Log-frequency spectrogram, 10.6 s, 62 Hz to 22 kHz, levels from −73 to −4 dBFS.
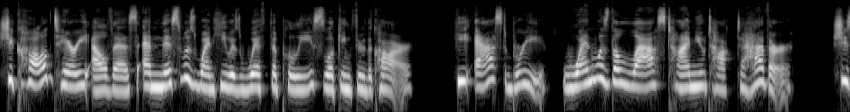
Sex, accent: female, American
